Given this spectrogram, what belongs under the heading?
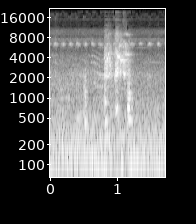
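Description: A labuyo, a wild junglefowl, gives a few short soft clucks at moderate distance, brief and faint against a steady background hum.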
